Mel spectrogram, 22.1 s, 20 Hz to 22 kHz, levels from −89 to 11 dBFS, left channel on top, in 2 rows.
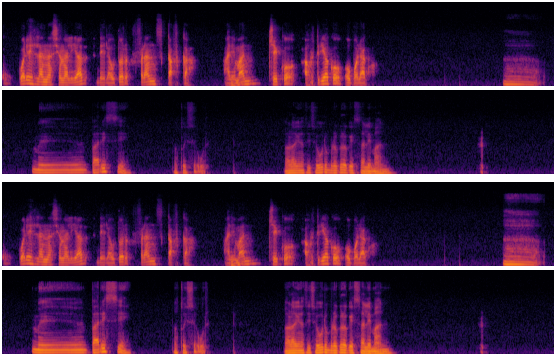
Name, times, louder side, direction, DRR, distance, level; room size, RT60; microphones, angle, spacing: voice 1, 0.0-3.9 4.4-7.5 20.6-20.7, left 4 dB, 35° left, 0.6 m, -24 dB
voice 2, 10.0-10.8 11.6-13.6 14.5-15.1 16.7-18.8, right 5 dB, 90° right, 0.6 m, -22 dB
15.5 x 10.5 x 2.2 m
head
